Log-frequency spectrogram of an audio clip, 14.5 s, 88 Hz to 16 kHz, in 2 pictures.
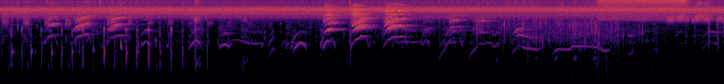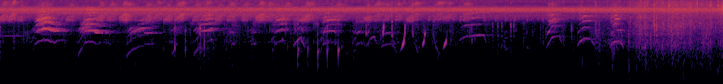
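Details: Red-coated female Shiba Inu puppy aged 27 days, whimpering and squealing almost continuously in quick, uneven bursts of high, downward-sliding cries. Clusters of sharp clicks and a brief hiss are mixed in.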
